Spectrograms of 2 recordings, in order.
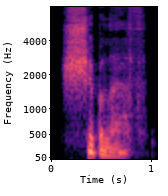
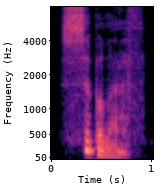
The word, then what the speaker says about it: Shibboleth: When he said, "No," they said to him, "Then say Shibboleth." And he said, "Sibboleth," for he could not pronounce it right.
